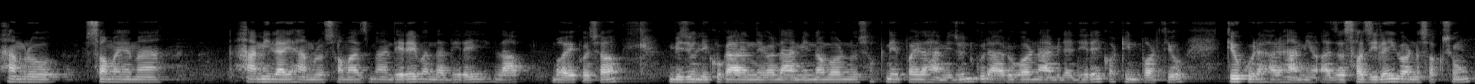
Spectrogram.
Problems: none marked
